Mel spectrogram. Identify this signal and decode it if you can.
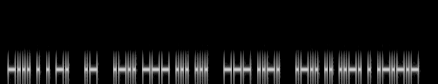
Morse code, heard as a keyed tone, about 50 wpm, 700 Hz. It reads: BEEN A LOSS OF LIFE.
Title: Sentences from Top 1400 Words 50wpm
